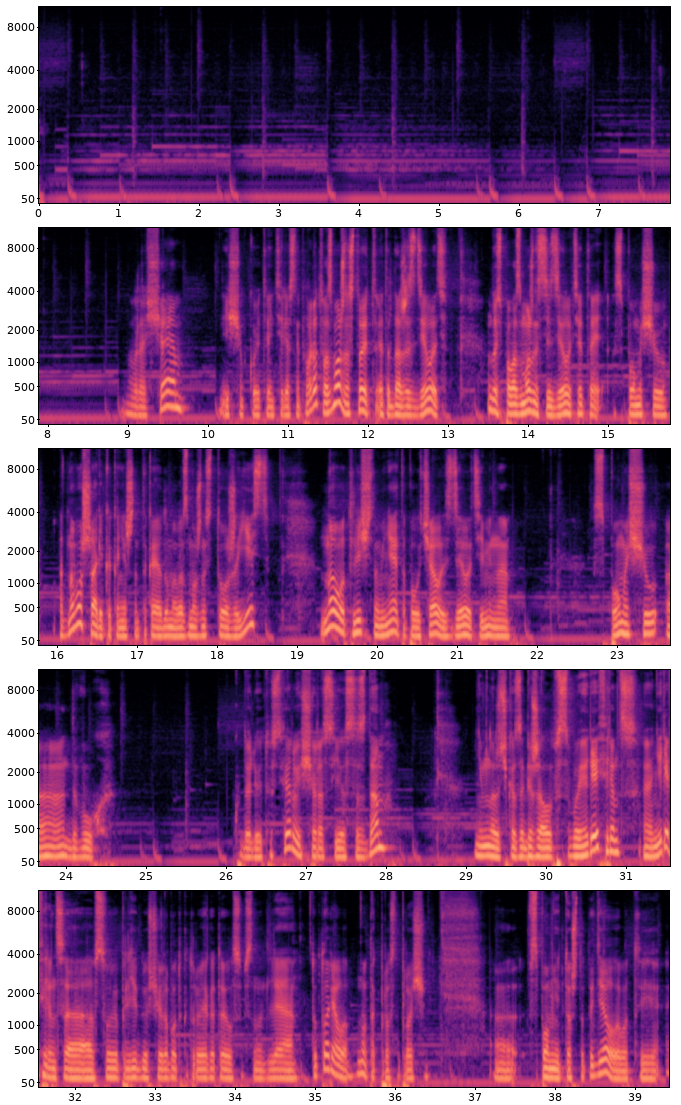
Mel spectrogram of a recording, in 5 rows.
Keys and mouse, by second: 1.1 g, 1.5 `, 2.7 g, 6.5 r, 7.8 r, 10.7-14.2 typing, 14.0-16.6 drag, 17.3 r, 20.3 click, 23.3 g, 26.1 ctrl+shift+F1, 26.1 Delete, 26.1 z, 26.2 click, 27.0 middle click, 27.8 `, 28.5 shift+d, 29.5 s, 30.1 `, 31.5 s, 32.0 g, 34.9 `, 35.7 s, 36.3 s, 37.2 middle click, 38.4 s, 38.6 `.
